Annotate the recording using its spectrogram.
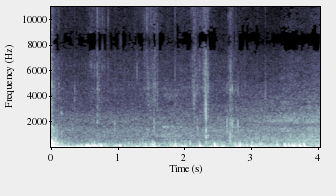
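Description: Wind buffeting the microphone, a low steady rumble, with a sharp knock right at the start and a few faint ticks.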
